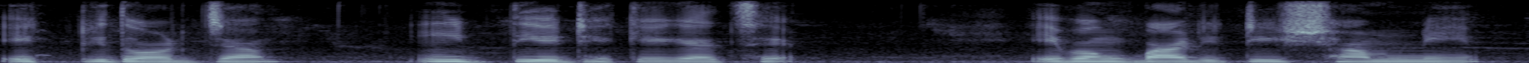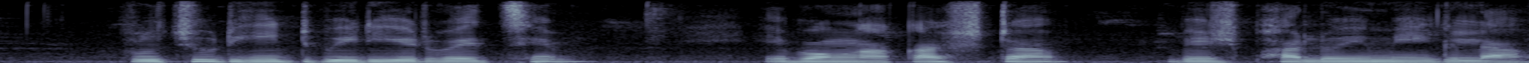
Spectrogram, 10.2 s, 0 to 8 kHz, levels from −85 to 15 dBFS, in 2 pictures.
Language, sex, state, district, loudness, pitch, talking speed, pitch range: Bengali, female, West Bengal, Malda, -24 LUFS, 200 Hz, 105 wpm, 190-210 Hz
